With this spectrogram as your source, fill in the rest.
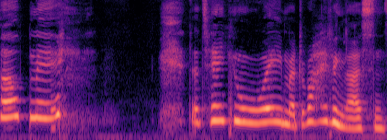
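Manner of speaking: put-on high, tearful crying voice. Retelling a phone call to a brother: imitating own past crying. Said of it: "Me crying on the phone and being like".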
